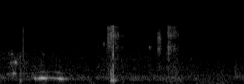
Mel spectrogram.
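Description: A few faint, sharp clicks, the clearest about a second in, with a brief low murmur just before it.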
